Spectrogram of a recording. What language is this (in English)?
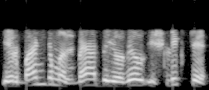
Lithuanian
